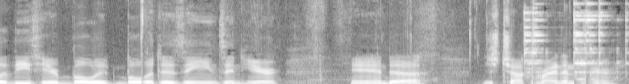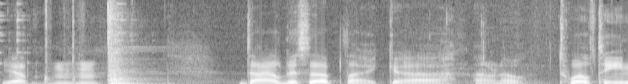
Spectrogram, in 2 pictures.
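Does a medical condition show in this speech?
No.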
